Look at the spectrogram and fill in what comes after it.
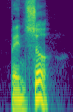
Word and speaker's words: pensó: Okay, so in the present tense, we've got pienso, displaying the radical change, and in the preterite, we've got pensó, not displaying the radical change, because the stressed syllable isn't the syllable that's going to change.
